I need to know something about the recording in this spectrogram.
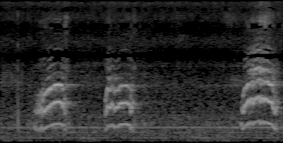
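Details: Kiah, a very vocal Savannah cat, gives three drawn-out meows, each rising then falling, about a second apart; finding: Savannah cat.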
